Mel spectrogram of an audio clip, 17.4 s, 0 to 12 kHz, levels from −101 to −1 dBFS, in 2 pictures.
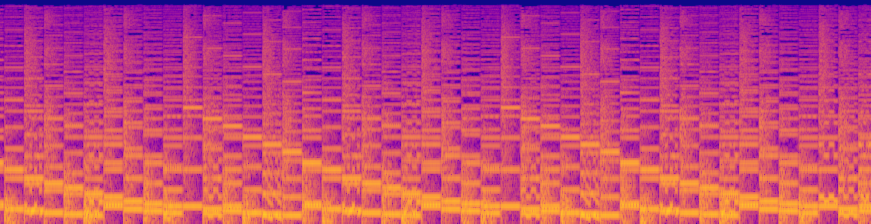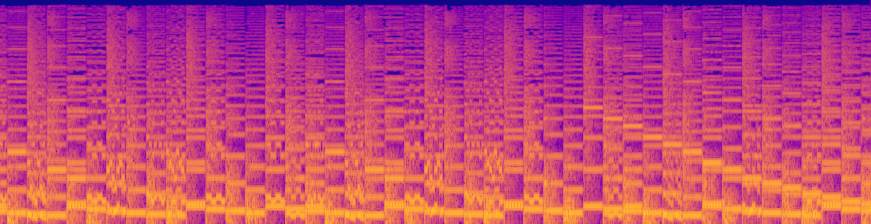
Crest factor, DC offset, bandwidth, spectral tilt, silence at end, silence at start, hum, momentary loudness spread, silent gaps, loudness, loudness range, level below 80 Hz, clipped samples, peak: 10 dB; 0.2%; 11.5 kHz; -6.5 dB/octave; 0 s; 0 s; none; 1 LU; none; -20 LUFS; 0 LU; -36 dBFS; under 0.1%; -8 dBFS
